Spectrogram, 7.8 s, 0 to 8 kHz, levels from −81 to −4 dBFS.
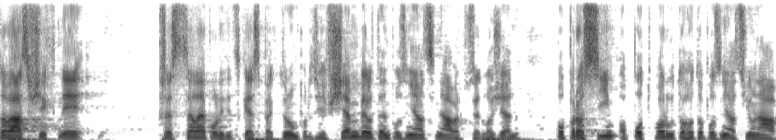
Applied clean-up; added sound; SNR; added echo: classical method spectral subtraction.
